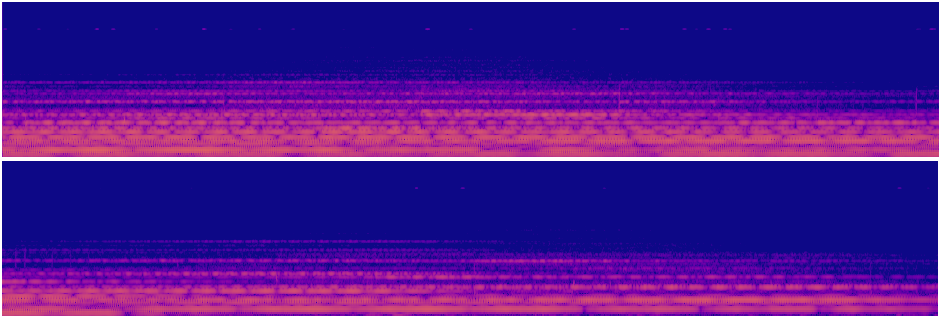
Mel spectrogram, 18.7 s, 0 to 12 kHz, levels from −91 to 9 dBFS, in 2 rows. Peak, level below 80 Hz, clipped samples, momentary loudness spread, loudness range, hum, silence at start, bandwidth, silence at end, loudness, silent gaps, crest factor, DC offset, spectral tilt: -24 dBFS; -48 dBFS; under 0.1%; 6 LU; 5 LU; none; 0 s; 7 kHz; 0 s; -39 LUFS; none; 14 dB; under 0.1%; -11.5 dB/octave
